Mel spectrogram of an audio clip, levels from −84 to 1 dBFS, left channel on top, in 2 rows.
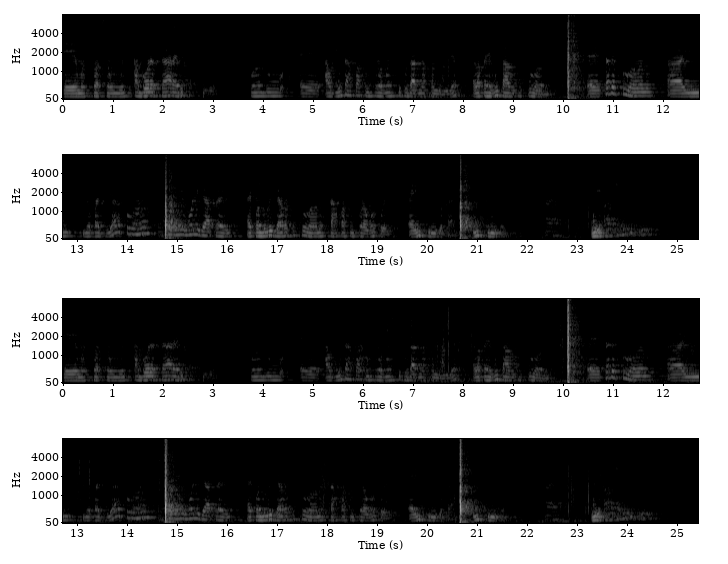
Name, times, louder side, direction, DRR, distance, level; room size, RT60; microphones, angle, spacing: voice 1, 0.0-2.4 2.8-3.0 3.8-4.5 4.7-9.8 10.5-14.5 14.8-19.3 19.6-20.6 20.9-21.6 23.3-23.6, left 3 dB, 35° left, 6 dB, 0.6 m, -59 dB
voice 2, 2.1-2.6 14.0-14.9 22.4-22.6 23.4-24.4, equal, 5° left, -3 dB, 7.5 m, -71 dB
sound 1, 5.8-23.5, right 8 dB, 85° right, 0.5 m, -53 dB
30.0 x 20.5 x 2.4 m, 1.2 s
head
